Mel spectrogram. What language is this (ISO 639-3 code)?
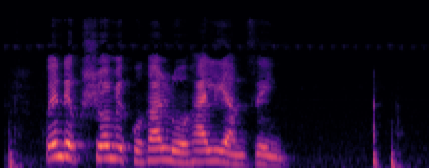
dav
